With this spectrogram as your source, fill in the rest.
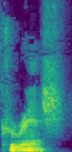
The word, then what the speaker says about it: Koresh: Cyrus in Hebrew is pronounced Koresh.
